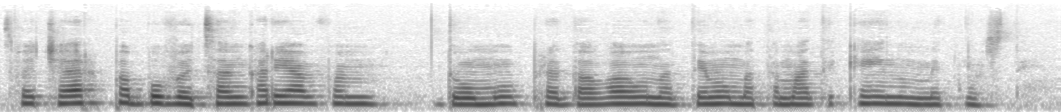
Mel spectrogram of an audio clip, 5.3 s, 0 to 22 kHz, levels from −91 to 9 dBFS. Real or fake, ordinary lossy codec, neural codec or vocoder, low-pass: fake; MP3, 96 kbps; vocoder, 44.1 kHz, 128 mel bands, Pupu-Vocoder; 19.8 kHz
